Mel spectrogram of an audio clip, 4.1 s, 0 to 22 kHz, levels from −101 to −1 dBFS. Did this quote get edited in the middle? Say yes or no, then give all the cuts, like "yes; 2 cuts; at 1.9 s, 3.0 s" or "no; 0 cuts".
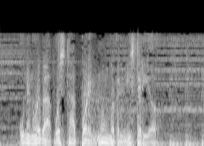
yes; 1 cut; at 2.4 s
